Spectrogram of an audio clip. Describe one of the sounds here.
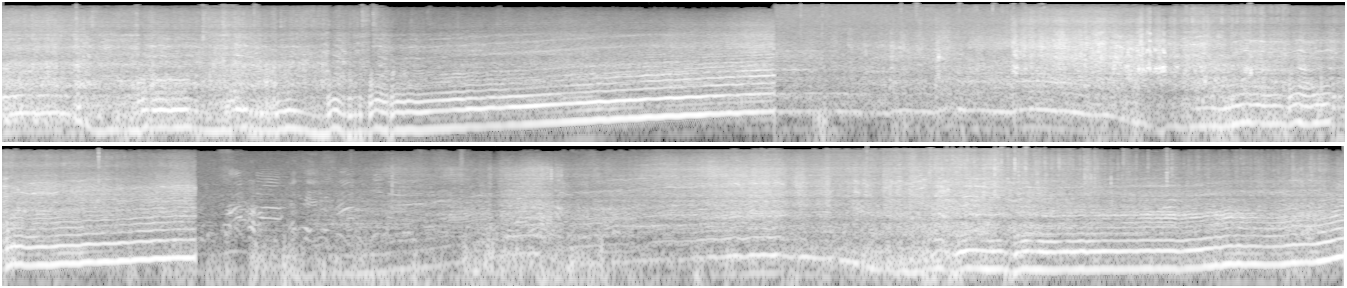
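A rally car engine revs hard, rising and falling in pitch as the car speeds past.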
